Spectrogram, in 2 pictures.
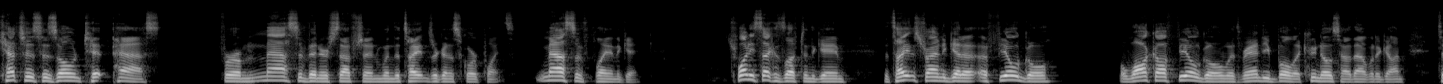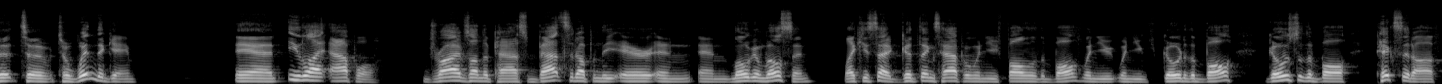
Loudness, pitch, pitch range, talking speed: -22 LUFS, 145 Hz, 135-160 Hz, 210 wpm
